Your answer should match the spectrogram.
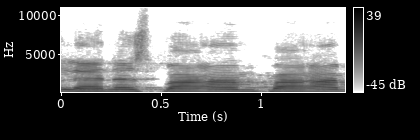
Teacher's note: cuman bunyi tanwinnya berubah menjadi bunyi m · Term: iklab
